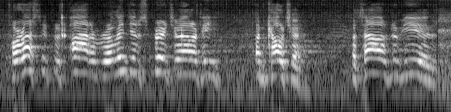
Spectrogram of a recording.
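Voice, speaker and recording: A man with an extremely high pitch uses a raised, projected voice and fairly even intonation over noticeable background noise. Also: moderate pace. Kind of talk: welcome to country speech.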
